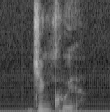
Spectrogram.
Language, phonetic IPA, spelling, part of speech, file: Polish, [d͡ʑɛ̃ŋˈkujɛ], dziękuję, interjection / verb, Pl-dziękuję.ogg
